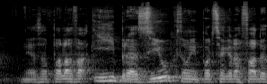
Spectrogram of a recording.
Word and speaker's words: Hy-Brasil: Alguns pronunciam como High Brasil, da maneira como se fosse em inglês, mas como é irlandês eu acho que não é High, acho que é I. Essa palavra I-Brasil, que também pode ser grafada como UI-Brasil.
